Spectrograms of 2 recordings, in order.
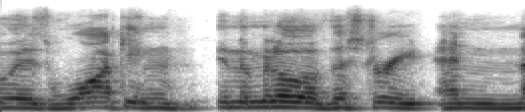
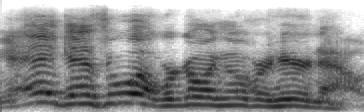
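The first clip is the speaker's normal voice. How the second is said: excitable squirrel; 5 semitones higher than usual. Acted. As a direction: pipe up as an interrupting squirrel. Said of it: "that is my squirrel going".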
